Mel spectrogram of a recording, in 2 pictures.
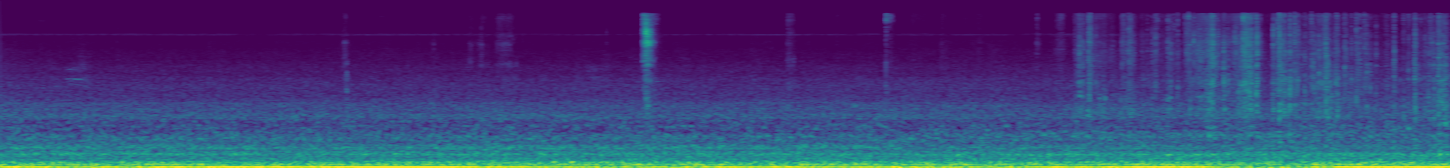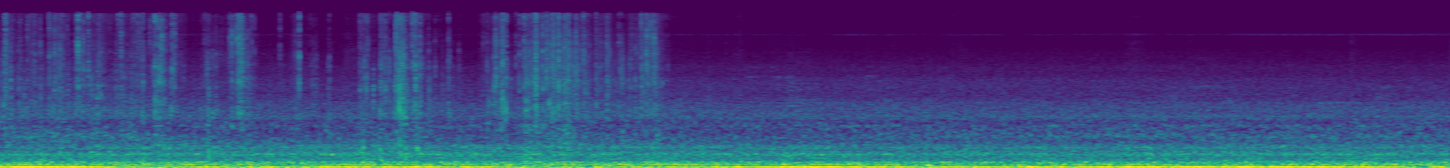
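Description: Interior running noise of a legacy-fleet BART train car: a steady low rumble that swells and eases. Through the middle there is a stretch of crackly rustling and clicks.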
